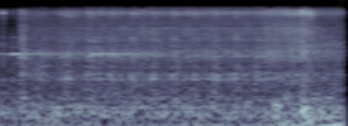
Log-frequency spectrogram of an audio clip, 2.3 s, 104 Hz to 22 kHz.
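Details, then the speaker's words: 2017 Ford Figo that cranked but wouldn't start, after replacing a part whose filter was fully jammed with debris: brief crank, catches straight away and settles into an even, steady idle with no misfire. Normal start after repair. "ये हमारी गाड़ी start हो गई। बस इसके में मुश्किल था प्रॉब्लम थी बस तुरबा की। तुरबा नया लगा दिया।"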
